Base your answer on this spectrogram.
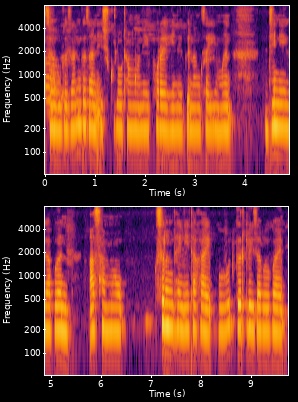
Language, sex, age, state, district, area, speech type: Bodo, female, 30-45, Assam, Udalguri, urban, spontaneous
